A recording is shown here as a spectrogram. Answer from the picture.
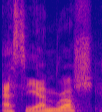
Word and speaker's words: Semrush: I always used to call it SEMrush, search engine marketing, but it is pronounced SEMrush.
